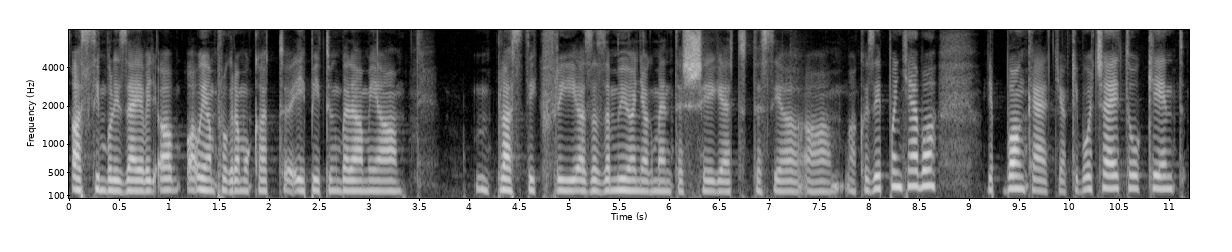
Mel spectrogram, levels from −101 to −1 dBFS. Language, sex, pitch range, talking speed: Hungarian, female, 180-210 Hz, 120 wpm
